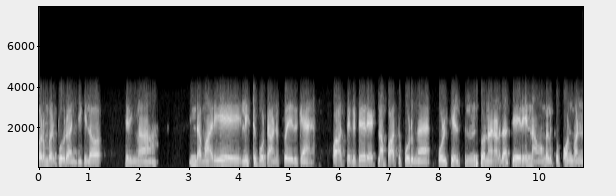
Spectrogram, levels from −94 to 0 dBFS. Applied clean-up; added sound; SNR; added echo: none; none; none; none.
